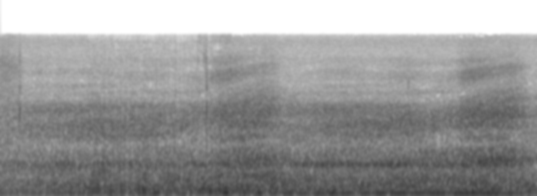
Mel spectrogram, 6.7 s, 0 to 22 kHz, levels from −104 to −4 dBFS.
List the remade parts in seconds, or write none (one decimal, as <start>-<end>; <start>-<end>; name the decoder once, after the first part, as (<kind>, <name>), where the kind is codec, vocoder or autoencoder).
1.1-2.9 (vocoder, Vocos)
